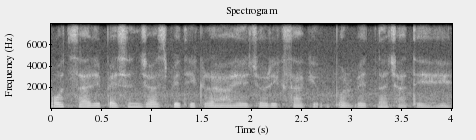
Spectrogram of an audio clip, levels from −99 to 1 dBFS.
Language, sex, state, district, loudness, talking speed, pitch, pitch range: Hindi, female, Arunachal Pradesh, Lower Dibang Valley, -18 LUFS, 210 wpm, 150 Hz, 145-155 Hz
